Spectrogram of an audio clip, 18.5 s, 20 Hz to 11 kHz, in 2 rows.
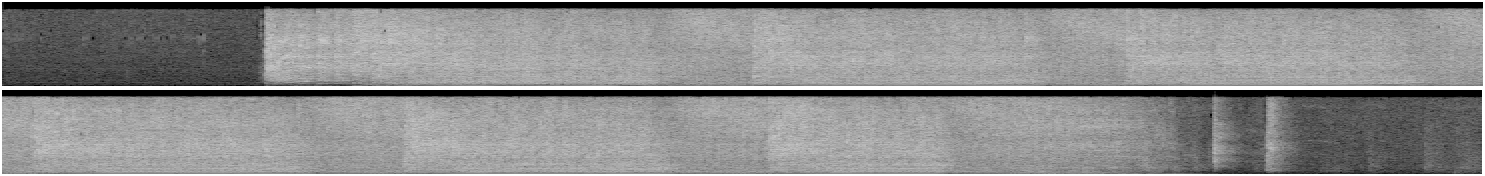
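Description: BMW M50TU 2.5-litre inline-six, fitted with S50 camshafts, catching suddenly and running loud on its second start after being swapped in, its speed rising and falling about every two seconds. It shuts off near the end, followed by a few clicks.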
